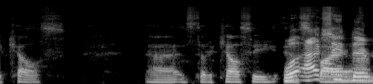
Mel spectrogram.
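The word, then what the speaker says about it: Kelce: because everybody kept saying Kelsey, even though it's Kels, and I didn't want to correct them, so I just said, "Okay, fine. Our last name is going to be Kelsey."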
